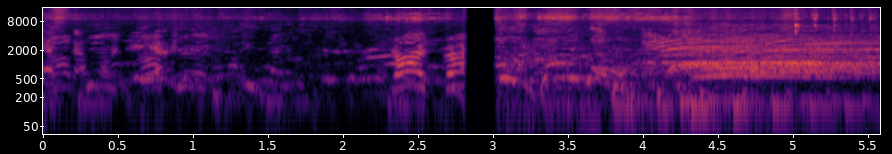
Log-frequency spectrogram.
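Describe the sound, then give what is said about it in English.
A large crowd of protesters roars with overlapping shouts and cheers, the dense babble swelling louder and fuller toward the end after a brief gap, many voices mixing together. “So there you see a massive crowd there.”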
